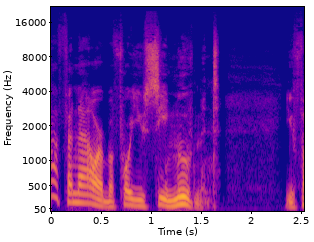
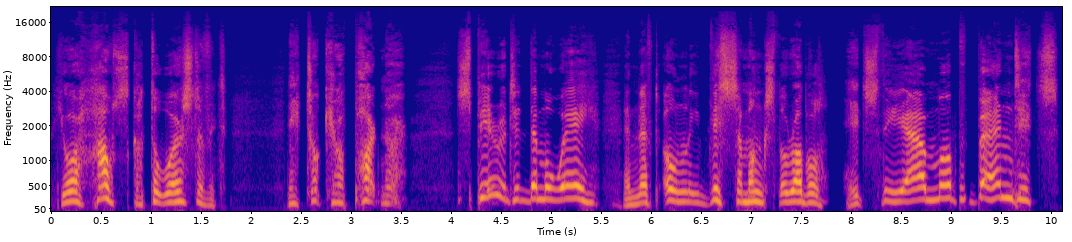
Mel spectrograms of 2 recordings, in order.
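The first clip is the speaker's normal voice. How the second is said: priest reporting an abduction, higher on the reveal; grave village priest; 5 semitones higher than usual. Acted. Voices the priest breaking bad news.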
